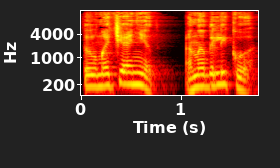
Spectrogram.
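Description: Nerozhdenny, a man voicing a squeaky mutant infant. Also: brisk, lightly acted. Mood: detached. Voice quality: squeaky, piping. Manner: flat, detached, terse. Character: eerie mutant infant creature, squeaky thin childlike voice. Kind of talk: audiobook character voice.

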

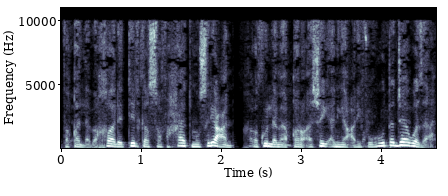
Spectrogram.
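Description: An audiobook narrator reading a novel as scripted narration, brisk and even. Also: mid-range voice.

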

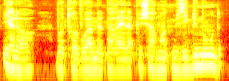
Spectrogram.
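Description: A faithful old valet who dotes on his master, fond and easily moved to tears, as a man reading the story puts him on. The voice is dark and husky, soft-spoken and deferential. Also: lowish voice, steady tone, moderate pace, natural voice. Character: faithful old male valet, tender and doting.

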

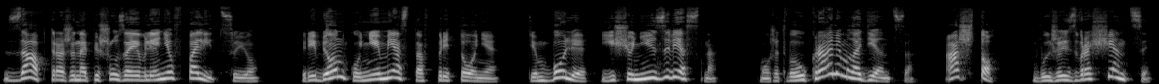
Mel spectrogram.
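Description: A woman voicing a harsh, mocking middle-aged mother who scolds loudly. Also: mid-range voice, big pitch swings, moderate pace, no echo, clean studio sound, lightly acted. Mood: scornful shouting.

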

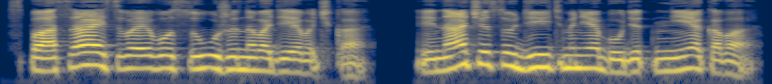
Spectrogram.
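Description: A woman voicing an ancient magic ruby heart that speaks slowly in a teasing, drawn-out way. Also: on the low side, natural voice.

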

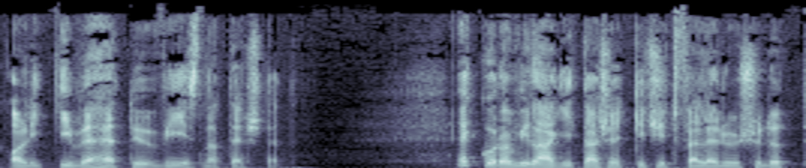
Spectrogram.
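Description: A man narrating an audiobook in a measured, even storytelling manner. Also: on the low side. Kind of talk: scripted narration.

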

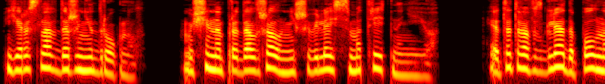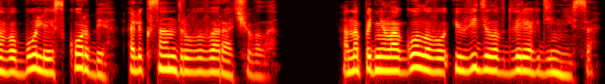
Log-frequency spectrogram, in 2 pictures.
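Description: A woman's voice: mid-range voice, brisk, darkish tone, no echo, clean studio sound. Woman narrating a dramatic audiobook.

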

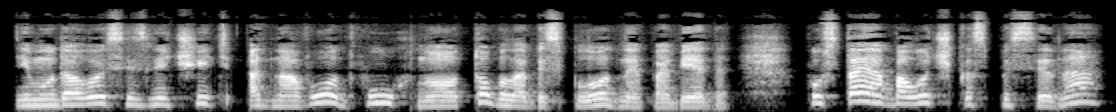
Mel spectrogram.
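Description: Expressive, lively audiobook narrator. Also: medium pitch, brisk. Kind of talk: scripted literary narration.

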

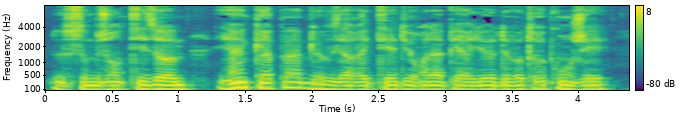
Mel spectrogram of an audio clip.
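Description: A man reading aloud brings out a jovial Hungarian colonel who mocks his guest with easy confidence. The voice climbs above the reader's normal register and comes out louder. A husky, mellow texture stays underneath. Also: fairly low pitch, steady tone, fairly quick. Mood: jovial mocking. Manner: cheerful, taunting. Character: mocking Hungarian colonel, bold, jovial, teasing.

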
